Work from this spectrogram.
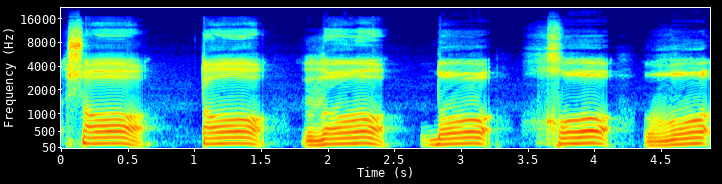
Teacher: mengangkat bagian pangkal lidah. Inilah faktor yang membuat huruf tebal menjadi tebal · vokal o itu bukan vokal o sebenarnya, tapi vokal a yang gemuk dia gendutnya gitu ya, berisi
